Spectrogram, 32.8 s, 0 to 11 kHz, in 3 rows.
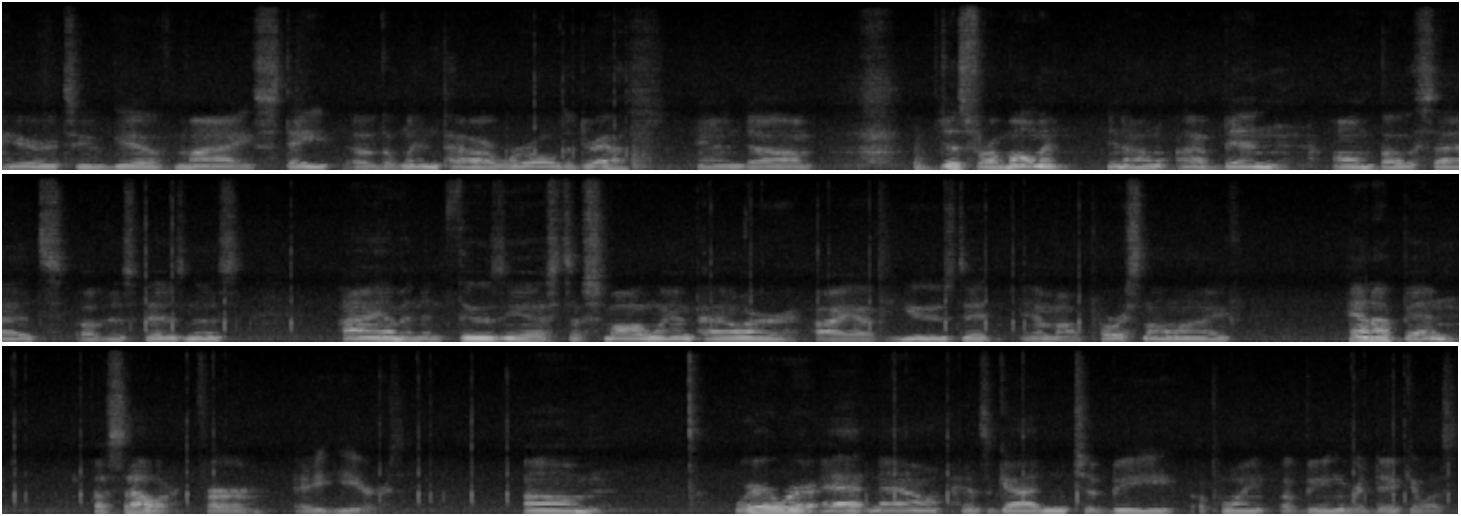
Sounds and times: Speech: 0.0s - 6.1s, 7.0s - 12.7s, 13.5s - 20.2s, 21.0s - 21.9s, 22.5s - 24.9s, 25.8s - 26.4s, 27.4s - 32.7s.

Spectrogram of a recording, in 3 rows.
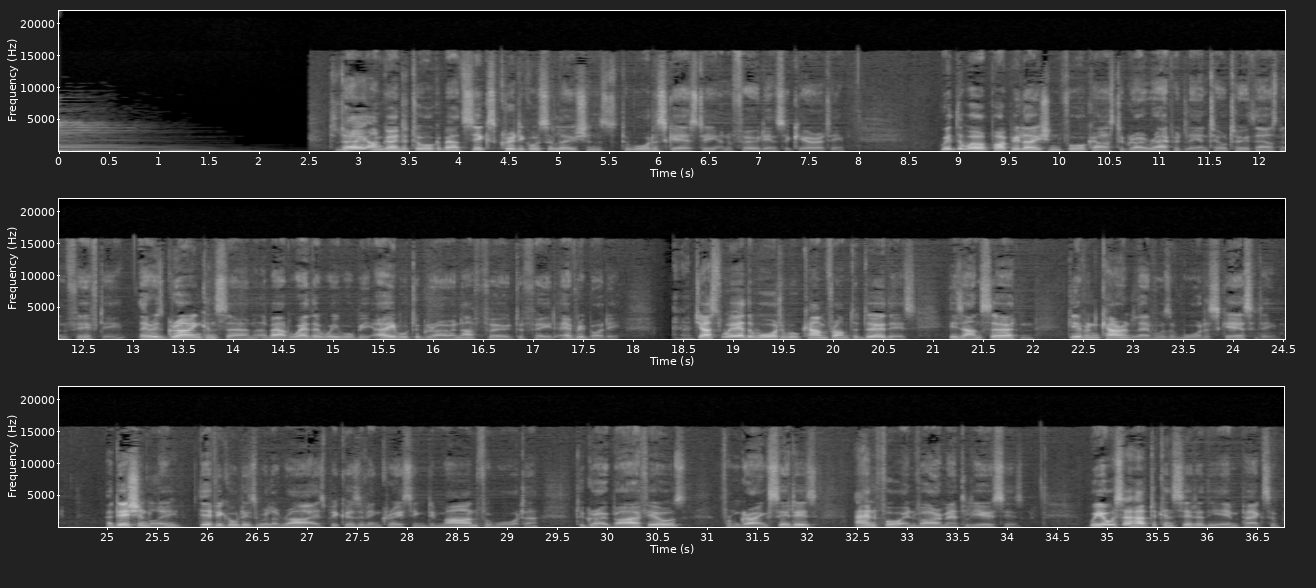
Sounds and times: Speech: 2.7s - 7.9s, 8.8s - 34.2s, 34.8s - 36.7s.

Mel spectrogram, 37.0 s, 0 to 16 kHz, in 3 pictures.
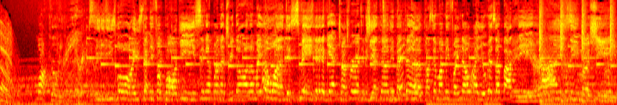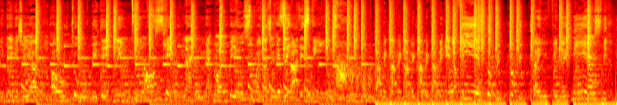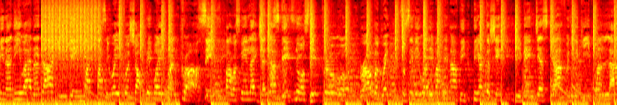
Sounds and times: Happy music: 0.0s - 37.0s.

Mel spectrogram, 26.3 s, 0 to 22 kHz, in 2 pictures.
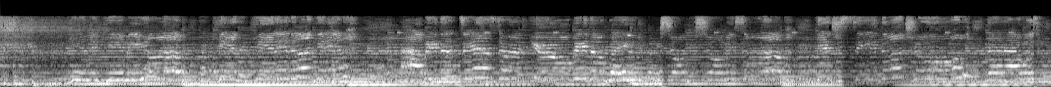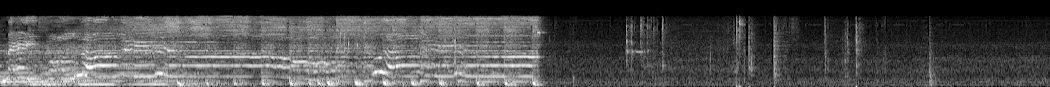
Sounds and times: Music: 0.0s - 20.0s.

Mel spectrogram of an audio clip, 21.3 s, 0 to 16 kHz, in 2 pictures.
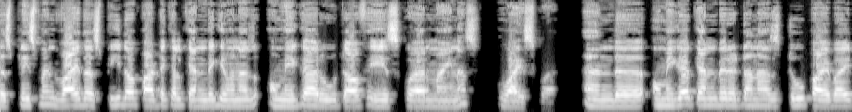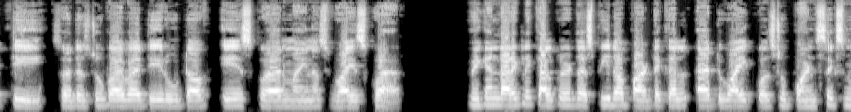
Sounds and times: Speech: 0.0s - 15.7s, 16.5s - 21.2s.

